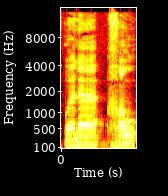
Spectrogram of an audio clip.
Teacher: ولا خو جل پڑھیں گے، وہ ساکن سے پہلے زبر ہے، حروف لین ہے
